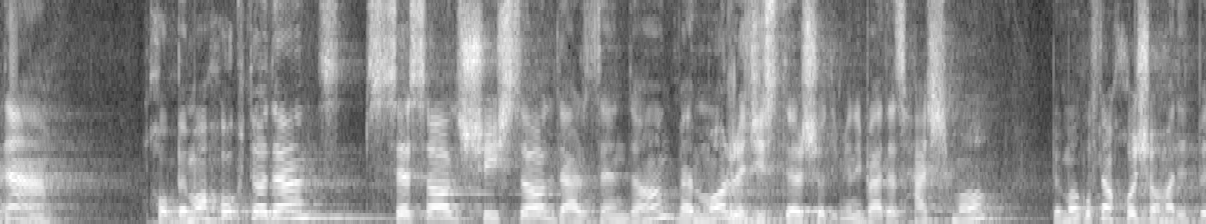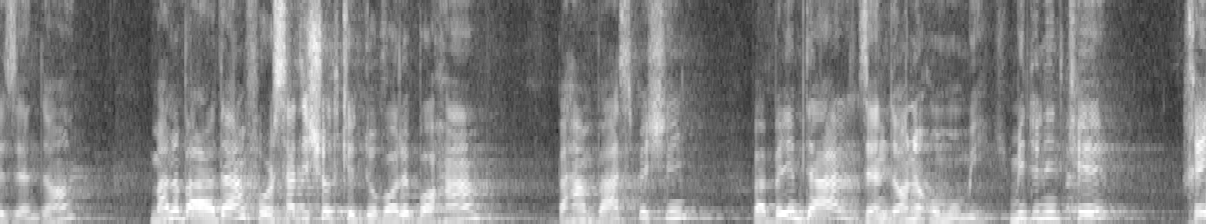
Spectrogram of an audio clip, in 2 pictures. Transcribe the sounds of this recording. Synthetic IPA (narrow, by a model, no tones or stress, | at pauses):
d̪æm | xobːe̞mɒːɦocʰmd̪ɒːd̪ænd̪sesɒːlʃiʃsɒːld̪æɾze̞nd̪ɒnvæmɒːɾed͡ʒist̪e̞ɾʃod̪iːmjæːniːbæːd̪æzhæʃt̪mɒːh | b̥e̞mɒːɡo̞ft̪æmxoʃɒːmæd̪iːd̪̚be̞ze̞nd̪ɒːn | mænobæɾɒːd̪æɾæmfo̞ɾsæt̪iːʃod̪̥cʰe̞d̪obɒːɾe̞bɒːɦæm | b̥eɦæmvæsbe̞ʃiːmvæbe̞ɾiːmd̪æɾze̞nd̪ɒːne̞ʔomuːmḭːmiːd̪uːniːd̪̥cʰe̞ | xe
